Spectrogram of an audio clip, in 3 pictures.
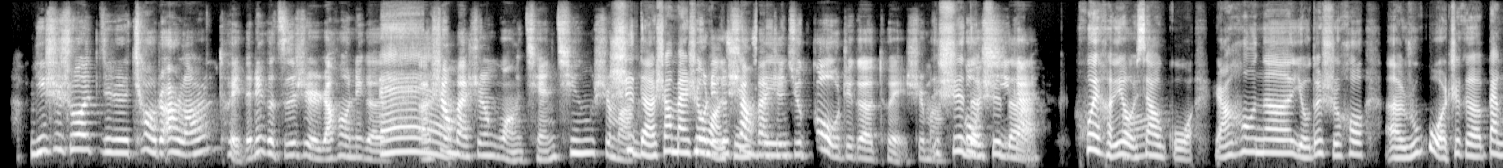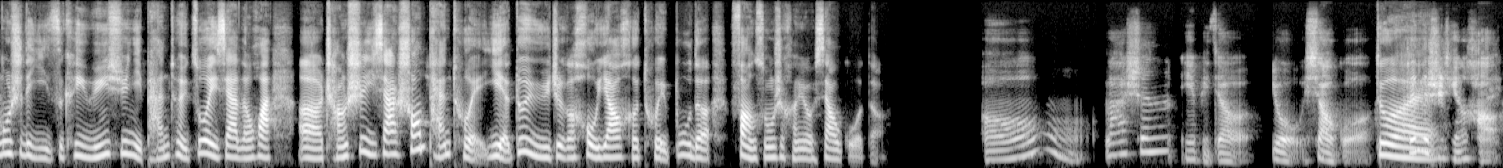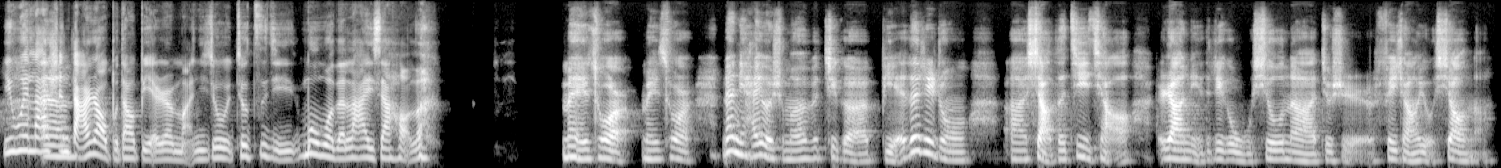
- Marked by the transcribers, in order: laughing while speaking: "了"; chuckle
- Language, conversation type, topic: Chinese, podcast, 午休时你通常怎么安排才觉得有效？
